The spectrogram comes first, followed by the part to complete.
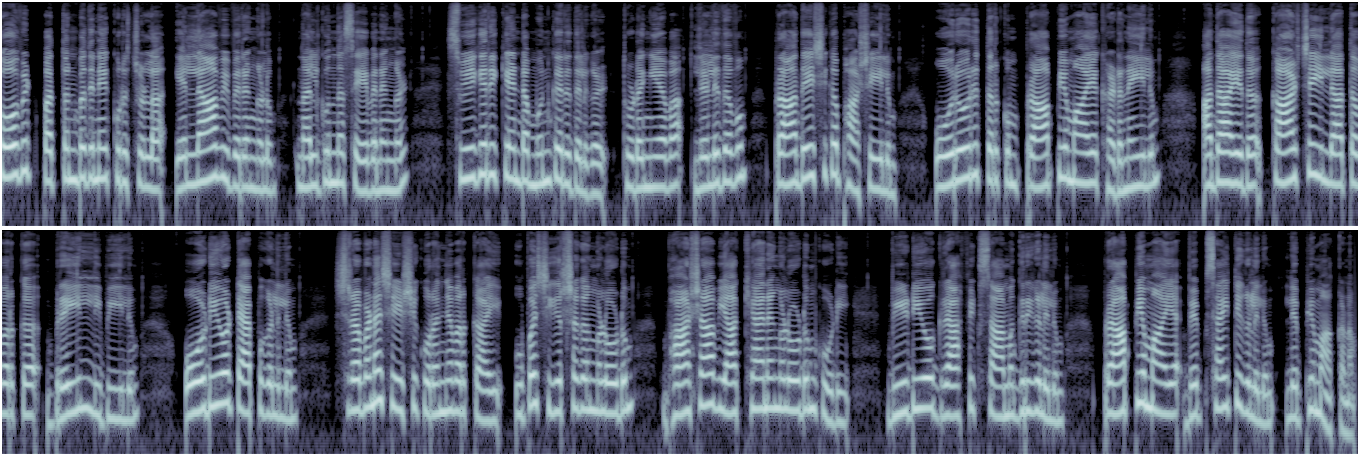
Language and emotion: Malayalam, neutral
